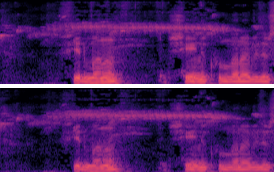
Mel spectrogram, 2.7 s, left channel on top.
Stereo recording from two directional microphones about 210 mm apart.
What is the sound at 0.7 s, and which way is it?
Cricket, 50° left (ahead or behind).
